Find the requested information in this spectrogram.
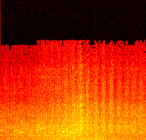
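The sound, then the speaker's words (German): A fully loaded truck reverses up a wet, steep, narrow ramp with its wheels spinning: a dense, loud, steady engine roar and rushing noise that swells slightly midway. “Im Minutentakt treffen vollbeladene Lkw ein. Nacheinander müssen sie rückwärts die schräg stehende enge Rampe hoch. Die Rutsche ist nass, da drehen die Räder schon mal durch.”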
